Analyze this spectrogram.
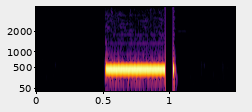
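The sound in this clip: Telephone ringing tone on a call: a single steady, mid-pitched tone lasting about half a second, followed by two short clicks, then silence.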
